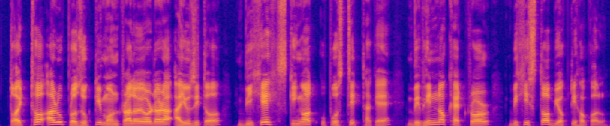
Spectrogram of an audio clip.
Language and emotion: Assamese, neutral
